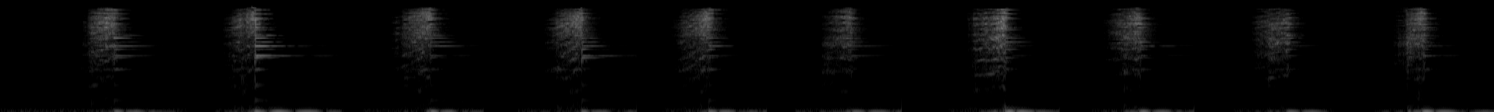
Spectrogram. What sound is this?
This sound is to create the impression a sword is being taken from its sheath but by all means use it how ever you please.
I created this sound by scraping two big knifes together.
